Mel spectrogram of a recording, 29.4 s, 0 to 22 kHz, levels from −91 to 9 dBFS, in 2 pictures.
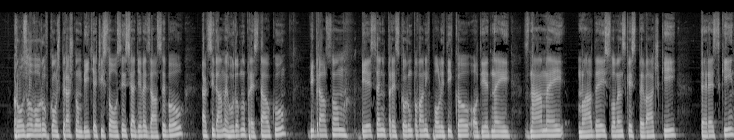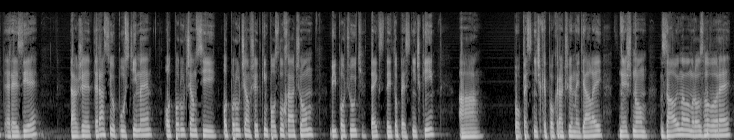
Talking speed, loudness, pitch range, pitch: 100 wpm, -18 LUFS, 130-145 Hz, 140 Hz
